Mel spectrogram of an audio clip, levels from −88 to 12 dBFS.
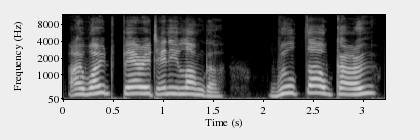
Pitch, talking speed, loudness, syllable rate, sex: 235 Hz, 170 wpm, -15 LUFS, 4.3 syllables/s, male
